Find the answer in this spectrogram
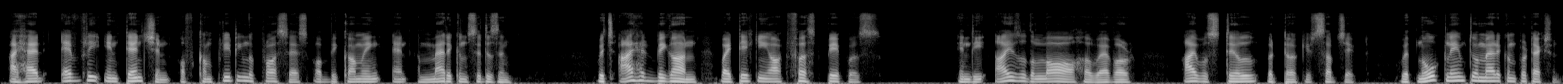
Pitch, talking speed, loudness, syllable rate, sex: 130 Hz, 155 wpm, -20 LUFS, 5.4 syllables/s, male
